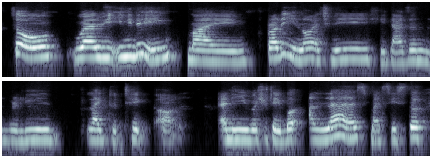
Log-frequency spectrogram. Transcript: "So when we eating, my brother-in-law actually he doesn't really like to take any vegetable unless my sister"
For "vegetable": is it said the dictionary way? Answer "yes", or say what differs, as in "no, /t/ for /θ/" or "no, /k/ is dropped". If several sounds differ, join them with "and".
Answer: no, /w/ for /v/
